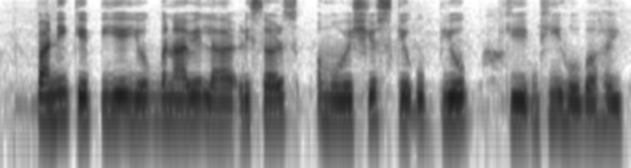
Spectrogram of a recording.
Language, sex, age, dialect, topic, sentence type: Magahi, female, 46-50, Western, agriculture, statement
